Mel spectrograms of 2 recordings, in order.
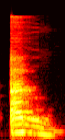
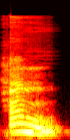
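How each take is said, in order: First: The nasal hum sounds blocked and pinched. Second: The nasal hum flows freely through the nose. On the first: "If I close my nose, you're going to hear the difference" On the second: "It's a vibration or humming sound that occurs in the nasal passage"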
